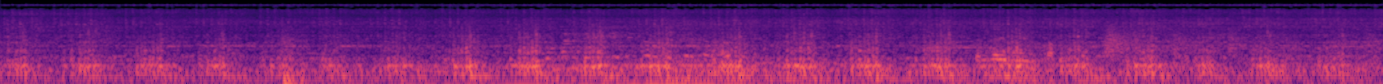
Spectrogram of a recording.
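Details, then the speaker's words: Engine idling with heavy vibration and uneven, breathing, lumpy running, stumbling about twice a second; exhaust smells sharp, fuel not burning well, spark plugs reportedly new; misfire traced to chewed oxygen sensor wires shorting together. "Kung mapapansin niyo sobrang vibration nung artist tapos yung andar niya hihinga-hinga."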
